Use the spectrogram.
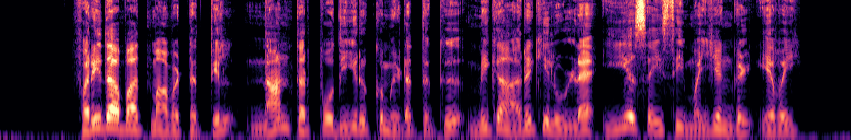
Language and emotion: Tamil, neutral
